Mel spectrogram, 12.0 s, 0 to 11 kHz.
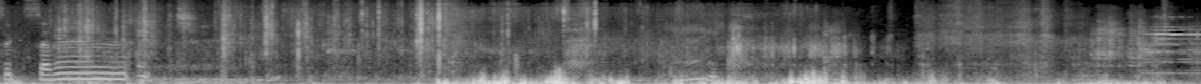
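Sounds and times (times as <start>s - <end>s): hooves scuffing on dirt: 0.6s - 6.0s.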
